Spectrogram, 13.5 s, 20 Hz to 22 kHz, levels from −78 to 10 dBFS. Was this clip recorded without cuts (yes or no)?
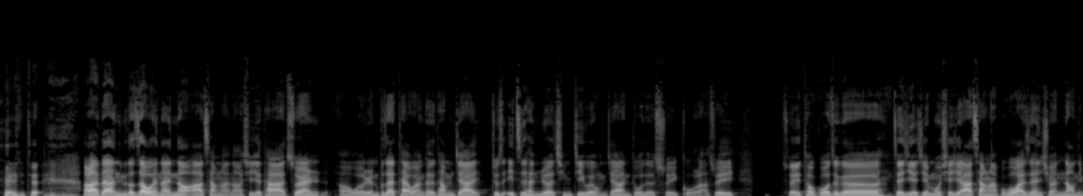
no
